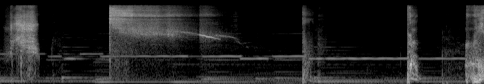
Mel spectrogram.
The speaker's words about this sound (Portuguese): O barulho dele do ônibus parecia que ele estava tava bem- abrindo uma coca.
